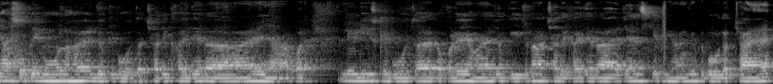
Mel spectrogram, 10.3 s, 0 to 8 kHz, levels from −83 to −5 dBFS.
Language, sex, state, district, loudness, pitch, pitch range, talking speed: Hindi, male, Chhattisgarh, Balrampur, -30 LUFS, 115 Hz, 115-120 Hz, 210 wpm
